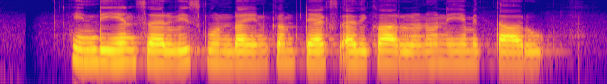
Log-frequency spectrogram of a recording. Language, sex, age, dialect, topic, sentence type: Telugu, female, 25-30, Southern, banking, statement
